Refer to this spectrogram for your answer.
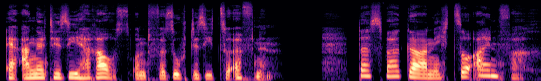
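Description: A woman narrating a children's story aloud in a calm, lively storytelling manner. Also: on the low side, a little slow, no echo, clean studio sound.

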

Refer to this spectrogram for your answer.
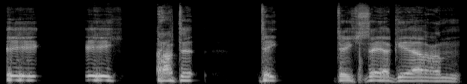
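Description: A towering undead machine stalker, speaks in a high, stuttering, creaking drawl, each word dragged out slowly and pushed out loud, as if from a broken tape. The audiobook sound is dry, close and gravelly. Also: male voice, fairly even intonation, no room sound, heavily acted. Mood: eerie tender. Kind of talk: audiobook reading.

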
